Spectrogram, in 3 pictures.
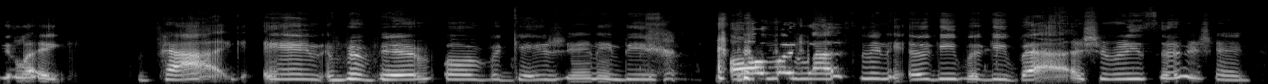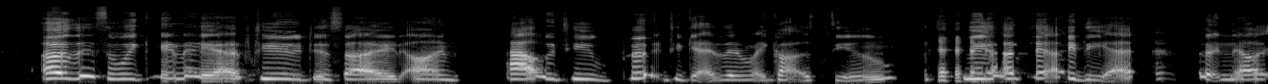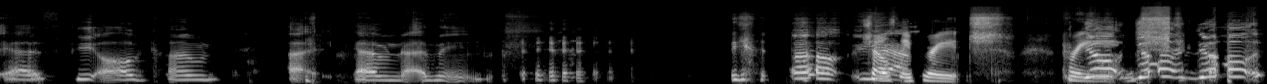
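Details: Dysarthria in a woman with cerebral palsy; she says the cerebral palsy is why she talks this way and that nothing can be done about it.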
